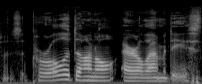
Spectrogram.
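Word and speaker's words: pyrrolidonyl arylamidase: And it's a rapid colorimetric, which is like a rapid, it changes color method for detecting the enzyme pyrrolidonyl aryl amidase. It's pyrrolidonyl aryl amidase. That's how you pronounce it.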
